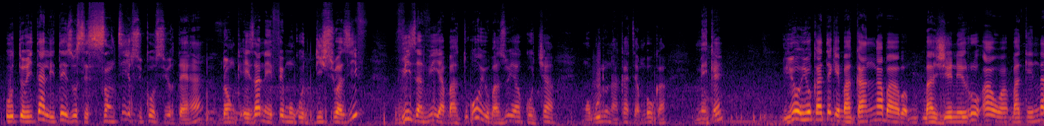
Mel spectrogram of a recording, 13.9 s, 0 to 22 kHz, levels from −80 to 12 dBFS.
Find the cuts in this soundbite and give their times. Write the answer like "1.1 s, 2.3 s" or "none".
9.5 s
